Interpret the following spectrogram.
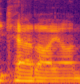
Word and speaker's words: cation: i want to say the way you pronounced caution this episode i thought you were making an aether space joke um but second oh i'm sorry it's supposed to be cat ion this is a uh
